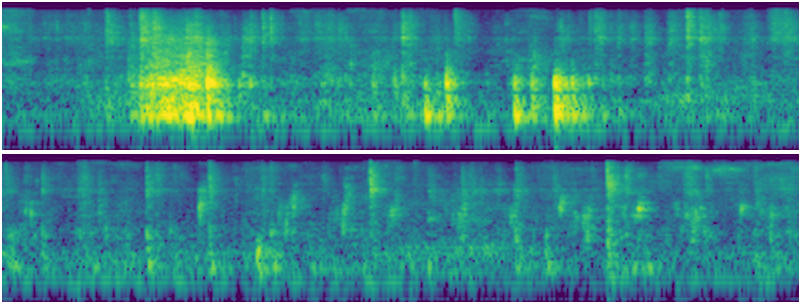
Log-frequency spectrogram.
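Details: Boston Terrier puppies in a unified play attack indoors: one loud yelping burst near the start, a couple of softer yips after it, then scuffling and clicking noises.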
